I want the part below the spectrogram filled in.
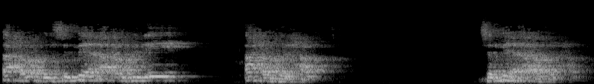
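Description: A man's voice: fairly high pitch, quick pace. Egyptian man lecturing in an echoey room. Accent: Egyptian Arabic. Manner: sing-song explaining, asks class questions. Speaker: teacher of Quran recitation. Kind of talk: classroom lecture. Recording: echoey room, distant dull mic.

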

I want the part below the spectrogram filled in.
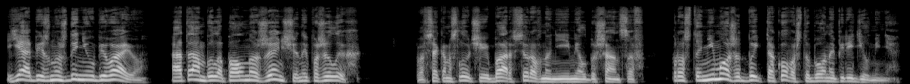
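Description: Male reader as a fearless gunman: even, quiet, never boasting. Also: on the high side, fairly quick, no room sound, studio quality, natural voice. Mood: calm. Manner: calm, even, unboastful.

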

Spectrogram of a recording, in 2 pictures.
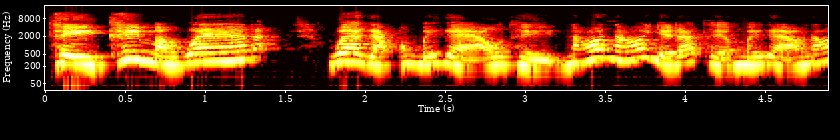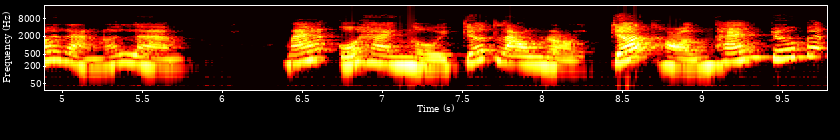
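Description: A woman's voice: fairly high pitch, big pitch swings, brisk, lo-fi sound. Chatty Southern Vietnamese woman storyteller. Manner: chatty, addresses listeners directly. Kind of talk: spoken ghost-story narration.

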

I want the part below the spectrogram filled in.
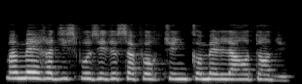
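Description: A woman's voice: fairly high pitch, flat delivery, a little fast, muffled recording, lightly acted. A woman reading aloud, voicing a calculating oil merchant who answers his brother in a cold, curt, condescending way.

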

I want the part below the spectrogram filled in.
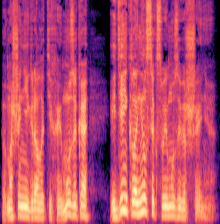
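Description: A man narrating an audiobook in a lively, expressive reading. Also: medium pitch, fairly quick, no room sound, studio quality. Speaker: audiobook reader.

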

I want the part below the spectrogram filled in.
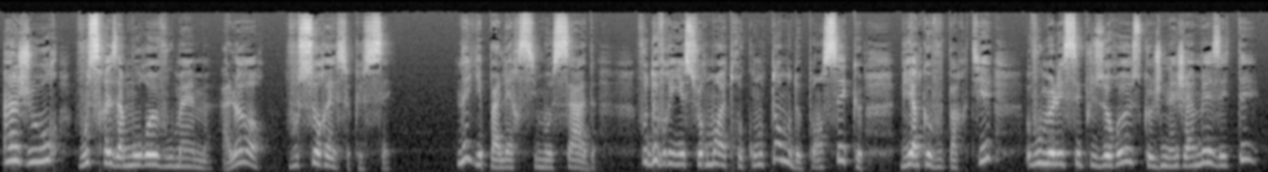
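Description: A woman voicing Sibyl, a joyful, dreamy young actress in love, speaking brightly and with exclamations. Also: on the high side, expressive, normal speed, husky, voice pushed up.

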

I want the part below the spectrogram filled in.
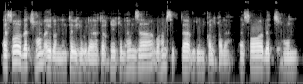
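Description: A man teaching Quran recitation, who recites phrases slowly and loudly and then explains each rule in a plain teaching voice. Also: medium pitch, no echo. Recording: dull, dry lo-fi recording.

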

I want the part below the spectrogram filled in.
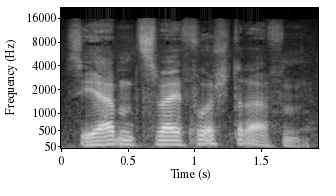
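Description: A male actor plays a stern, doubting police inspector in a German radio crime drama from the 1960s. With a gravelly, medium-pitched voice, he questions in a dry, sarcastic way, animated yet a little slow.

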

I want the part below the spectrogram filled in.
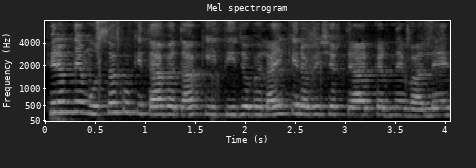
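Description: A woman's voice: fairly high pitch, dark tone, echoey room. A woman giving an earnest Quran commentary lecture, often asking her listeners questions. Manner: earnest, asks the audience questions. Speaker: Quran teacher.

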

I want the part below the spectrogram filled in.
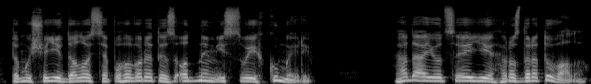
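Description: A shrewd older man laying out his reasoning in a measured, deliberate way, read by a male audiobook narrator. The voice is slightly high but mellow, with a gravelly fry. The recording is dry and close. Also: dry recording. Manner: measured, explaining step by step. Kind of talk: audiobook character voice.

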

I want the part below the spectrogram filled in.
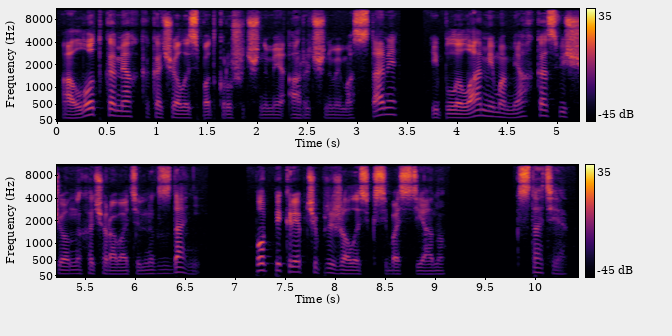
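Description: Low-voiced male audiobook narrator. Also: no echo. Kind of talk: scripted narration.

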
